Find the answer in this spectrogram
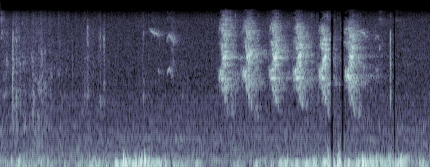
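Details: Western bluebird at a feeder, shared with American goldfinches: a quick burst of about seven harsh, chattering notes in rapid series after a few faint ticks, over low rumbling background noise.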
